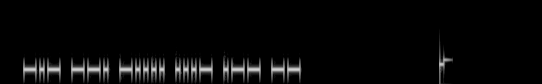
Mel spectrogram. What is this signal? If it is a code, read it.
Morse code, heard as a keyed tone, about 30 wpm, 700 Hz. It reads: KG6VWM
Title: USA Call Signs - 6 Characters - 3x Character Spacing - 30wpm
